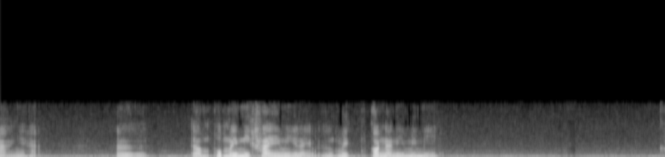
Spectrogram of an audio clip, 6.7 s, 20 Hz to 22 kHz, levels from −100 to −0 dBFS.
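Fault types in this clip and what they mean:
VoIP packet loss concealed by the speech codec: the Speex decoder fills missing packets by extending its last pitch and spectral envelope at falling gain, producing short buzzy or noisy, smeared patches at 1.53 to 1.60 s, 3.55 to 3.73 s and 5.59 to 5.77 s.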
